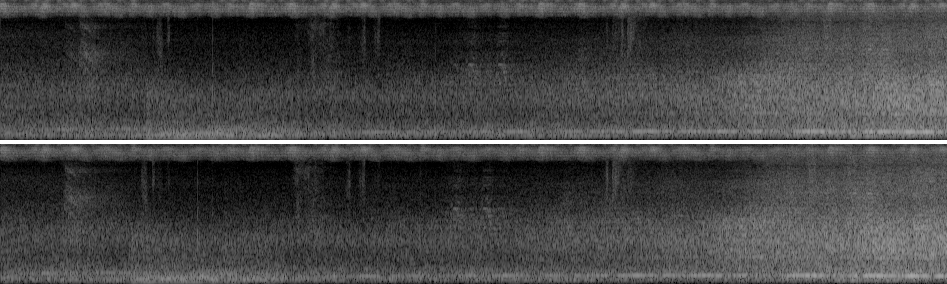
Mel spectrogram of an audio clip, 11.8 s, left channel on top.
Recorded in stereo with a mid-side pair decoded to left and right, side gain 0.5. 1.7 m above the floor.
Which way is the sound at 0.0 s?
55° left.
